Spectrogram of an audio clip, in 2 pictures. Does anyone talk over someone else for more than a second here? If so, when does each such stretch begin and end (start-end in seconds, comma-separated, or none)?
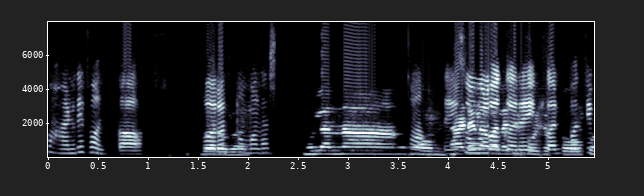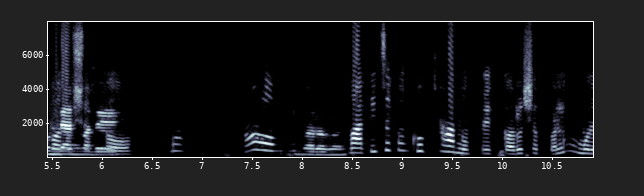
3.7-6.1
